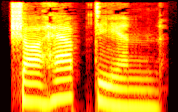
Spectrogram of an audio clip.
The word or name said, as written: shahaptian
